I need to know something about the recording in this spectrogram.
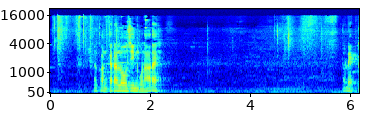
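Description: Paper rustles softly as a booklet is lifted.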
